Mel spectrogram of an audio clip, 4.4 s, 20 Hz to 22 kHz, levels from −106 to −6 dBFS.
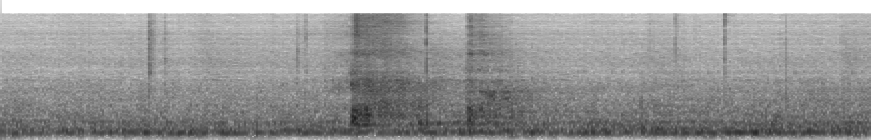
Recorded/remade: remade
